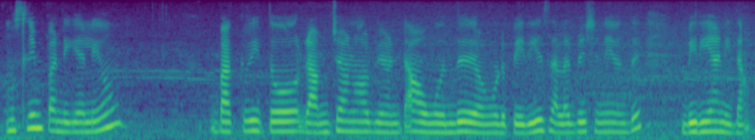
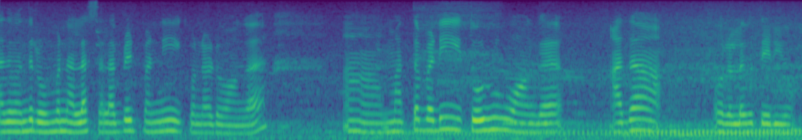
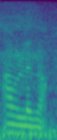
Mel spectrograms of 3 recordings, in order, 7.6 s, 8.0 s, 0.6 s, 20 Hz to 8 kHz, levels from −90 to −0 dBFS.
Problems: none marked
